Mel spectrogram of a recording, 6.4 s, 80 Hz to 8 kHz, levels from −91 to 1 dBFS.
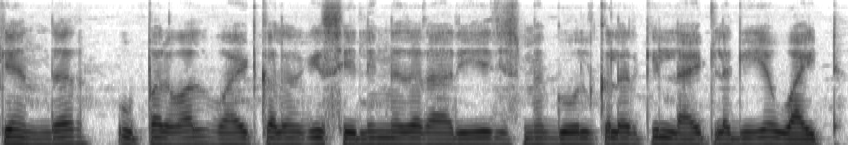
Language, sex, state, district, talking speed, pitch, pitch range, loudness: Hindi, male, Uttar Pradesh, Lucknow, 200 wpm, 120 Hz, 115-125 Hz, -16 LUFS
